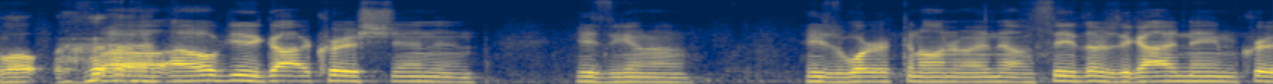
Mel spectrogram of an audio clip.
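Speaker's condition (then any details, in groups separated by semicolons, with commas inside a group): Traumatic brain injury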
